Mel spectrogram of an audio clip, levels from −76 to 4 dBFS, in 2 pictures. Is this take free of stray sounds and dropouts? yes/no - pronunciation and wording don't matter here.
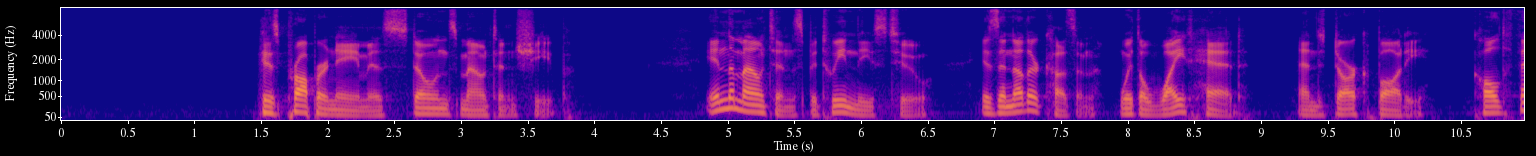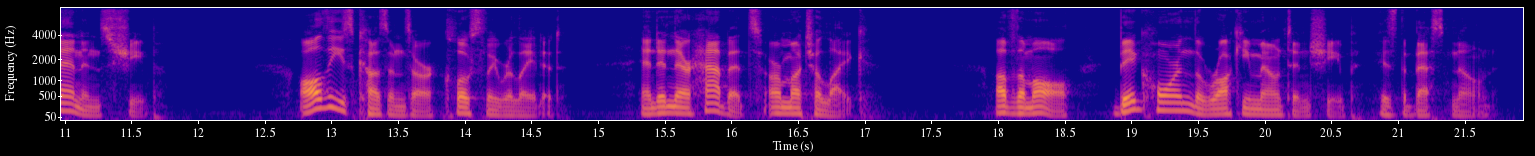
yes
